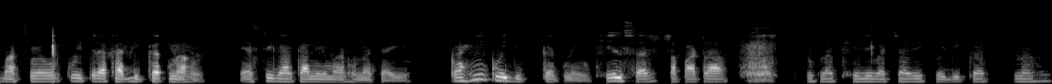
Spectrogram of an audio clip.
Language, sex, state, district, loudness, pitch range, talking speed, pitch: Hindi, male, Uttar Pradesh, Muzaffarnagar, -23 LUFS, 125-145 Hz, 155 wpm, 130 Hz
